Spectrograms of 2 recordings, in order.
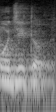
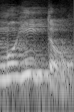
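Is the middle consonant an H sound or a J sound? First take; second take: J sound; H sound. First: The middle consonant is a J sound. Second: The middle consonant is an H sound. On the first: The speaker calls it wrong. "It's not a mojito" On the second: The speaker calls it right. "It's a mojito"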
